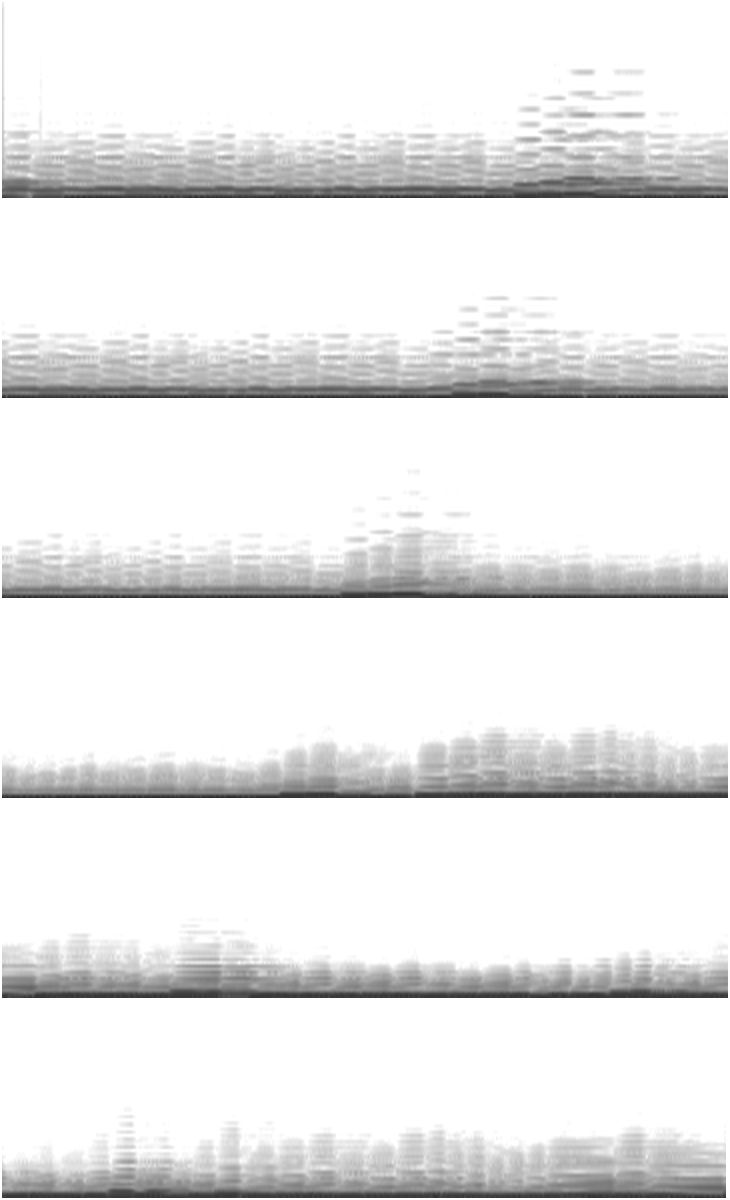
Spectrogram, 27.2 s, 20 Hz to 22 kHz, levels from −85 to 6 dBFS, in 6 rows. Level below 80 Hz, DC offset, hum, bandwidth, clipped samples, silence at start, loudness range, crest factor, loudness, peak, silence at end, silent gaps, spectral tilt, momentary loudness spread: -46 dBFS; under 0.1%; none; 5 kHz; under 0.1%; 0 s; 1 LU; 10 dB; -18 LUFS; -6 dBFS; 0 s; none; -10 dB/octave; 2 LU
